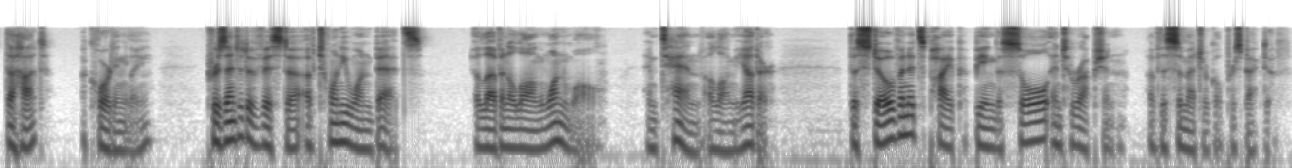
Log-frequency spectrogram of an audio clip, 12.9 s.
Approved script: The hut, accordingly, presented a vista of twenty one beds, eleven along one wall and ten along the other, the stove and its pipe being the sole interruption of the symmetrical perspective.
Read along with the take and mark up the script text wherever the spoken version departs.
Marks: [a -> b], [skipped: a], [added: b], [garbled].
The hut, accordingly, presented a vista of twenty one beds, eleven along one wall and ten along the other, the stove and its pipe being the sole interruption of the symmetrical perspective.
